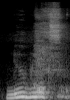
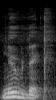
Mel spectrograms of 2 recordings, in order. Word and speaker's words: Knubnik: every kill, Knubnik's twisted sense of humor is overshadowed only by his lethal effectiveness.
